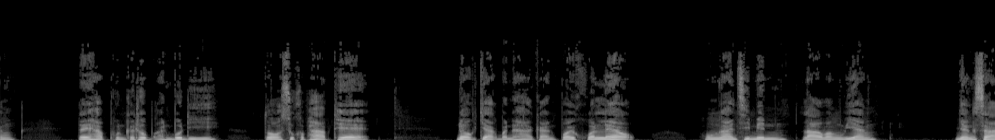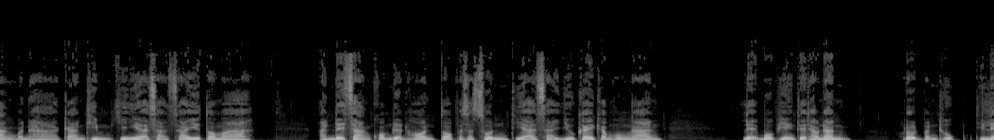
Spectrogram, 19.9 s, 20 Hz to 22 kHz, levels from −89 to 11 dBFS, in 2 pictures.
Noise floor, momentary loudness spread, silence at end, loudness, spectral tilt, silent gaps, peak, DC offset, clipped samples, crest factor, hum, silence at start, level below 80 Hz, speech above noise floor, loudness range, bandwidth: -79 dBFS; 9 LU; 0 s; -25 LUFS; -7 dB/octave; none; -10 dBFS; under 0.1%; under 0.1%; 16 dB; none; 0 s; -58 dBFS; 55 dB; 2 LU; 14.5 kHz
